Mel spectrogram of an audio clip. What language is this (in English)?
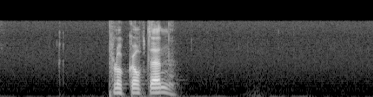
Norwegian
